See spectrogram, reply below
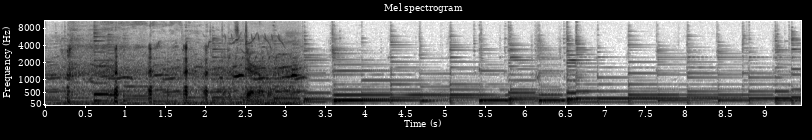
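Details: Acoustic guitar music, first dense and layered, then sparse plucked notes and chords.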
